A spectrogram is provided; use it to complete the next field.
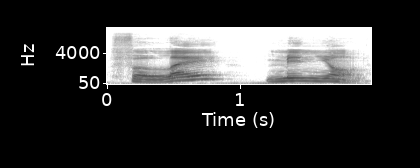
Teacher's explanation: This food is actually 2 words, and the stress is on the second syllable for each word.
